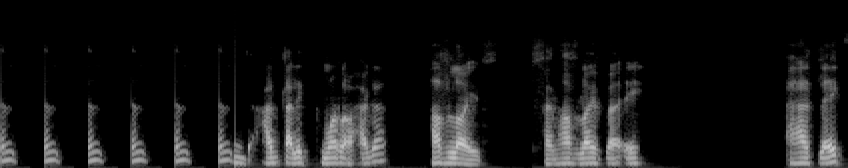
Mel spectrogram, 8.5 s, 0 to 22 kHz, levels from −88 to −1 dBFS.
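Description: From the very start until 2.34 s, a burst of about 0.30 s of speech repeats five times, each followed by about 0.14 s of dead silence, every 0.44 s. This stutter with silent gaps likely comes from a stalled stream replaying its last fragment at each retry, losing the audio meant for that stretch.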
